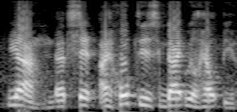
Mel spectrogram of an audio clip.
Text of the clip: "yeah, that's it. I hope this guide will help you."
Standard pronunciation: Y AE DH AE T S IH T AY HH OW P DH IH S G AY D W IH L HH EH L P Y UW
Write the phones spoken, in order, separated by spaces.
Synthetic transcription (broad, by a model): Y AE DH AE T S IH T AY HH OW P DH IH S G AY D W IH L HH EH L P Y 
